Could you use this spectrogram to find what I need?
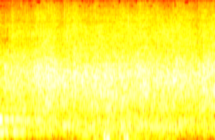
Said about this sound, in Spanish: Alguien tiene que darle un aplauso fuerte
